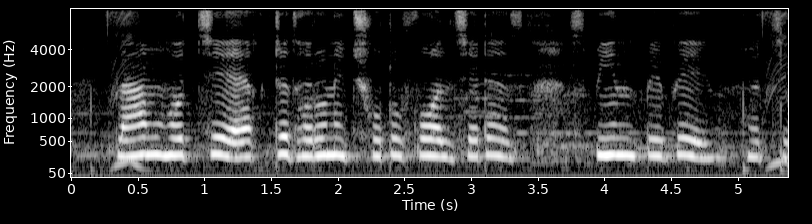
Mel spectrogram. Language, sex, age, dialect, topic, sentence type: Bengali, female, 18-24, Western, agriculture, statement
